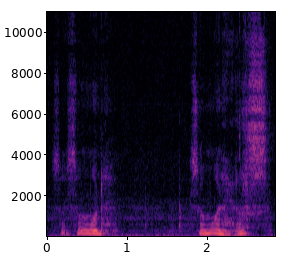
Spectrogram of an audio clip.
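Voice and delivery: can't believe it; shocked repeat; dumbfounded. Acted.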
